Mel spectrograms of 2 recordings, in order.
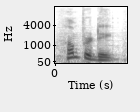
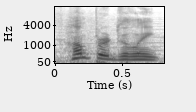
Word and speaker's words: Humperdink: There's no L. Dink. Humperdink. I thought there was a L in there. Oh my gosh. You got a whaler, dude. That was a good hit. And you got to hear me mispronounce it.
